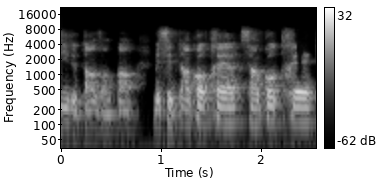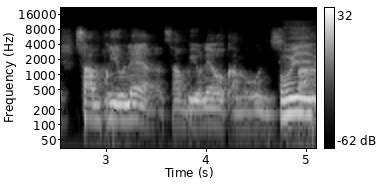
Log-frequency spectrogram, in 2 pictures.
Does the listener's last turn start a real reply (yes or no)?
yes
